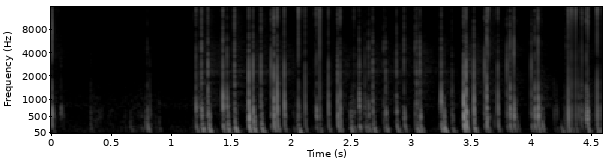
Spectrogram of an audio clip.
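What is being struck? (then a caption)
Smartphone in a leather case. Long black nails tap and scratch the back of a hand-sized smartphone in a brown leather-look case with a black pop grip, working around the camera lens. After about a second of faint ticks, a fast run of about 24 sharp, dry clicks and scratches follows, each dying away almost instantly.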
